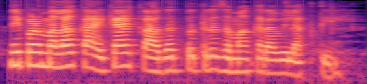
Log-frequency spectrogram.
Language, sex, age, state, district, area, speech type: Marathi, female, 45-60, Maharashtra, Kolhapur, urban, spontaneous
